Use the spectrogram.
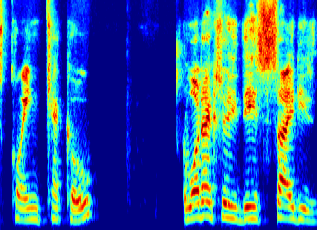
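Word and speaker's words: CoinGecko: called um this is coin taco you can just you can pronounce it differently but uh it's coin kecko what actually this site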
